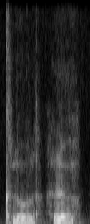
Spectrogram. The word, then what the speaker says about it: Cthulhu: In a letter to Dwayne Rml 1934, Lovecraft noted that Cthulhu was never meant to be pronounced accurately by the human vocal tract, suggesting something like Kul Hulu.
